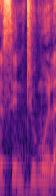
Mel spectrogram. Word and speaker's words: Sinthumele: By the way, Sinthumele.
